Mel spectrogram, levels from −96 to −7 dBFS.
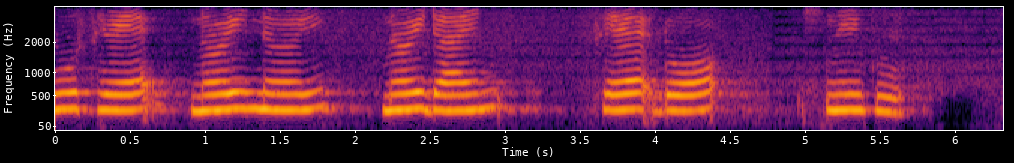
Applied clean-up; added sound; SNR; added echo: neural mask model Resemble Enhance denoiser.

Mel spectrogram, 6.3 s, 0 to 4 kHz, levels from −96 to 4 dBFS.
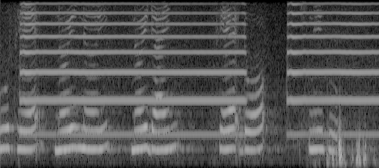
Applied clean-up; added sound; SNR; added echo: none; Trumpet; 1 dB; none.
